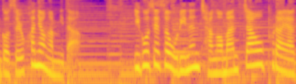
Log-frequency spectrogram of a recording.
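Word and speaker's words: เจ้าพระยา: 이곳에서 우리는 장엄한 짜오프라야 강, 흔히 왕들의 강이라고 불리는 곳을 따라 여정을 시작합니다. 짜오프라야라고 발음하는 이 강은 방콕의 젖줄과 같으며 도시를 구불구불 흐르면서 문화유산과 현대적인 경이로움이 어우러진 매혹적인 풍경을 선사합니다.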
